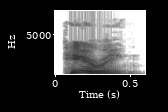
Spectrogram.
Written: hearing

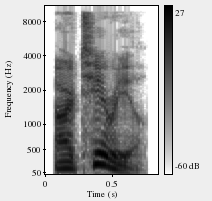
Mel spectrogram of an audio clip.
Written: arterial

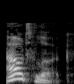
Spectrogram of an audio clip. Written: outlook

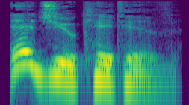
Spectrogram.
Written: educative

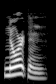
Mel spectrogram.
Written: nortin

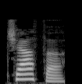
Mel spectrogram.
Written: chatha

